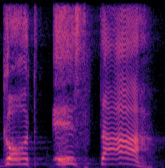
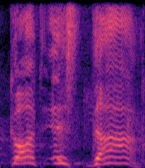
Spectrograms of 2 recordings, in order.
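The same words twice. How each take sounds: First: Sung, getragen gesungenes „Gott ist da“. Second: Lauter, hoher, langsamer Ruf „Gott ist da“; Predigerruf. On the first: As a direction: sing es langsam und feierlich. Predigt, gesungener Ausruf mit Musik. (sung, langsam gesungener Ausruf) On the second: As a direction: ruf es der ganzen Gemeinde mit voller Kraft zu. Prediger ruft es der Gemeinde zu. (lauter, kraftvoller Predigerruf) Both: Acted.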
